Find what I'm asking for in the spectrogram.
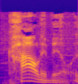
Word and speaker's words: Colleyville: I would slow it down and have a little more of that Texas drawl Colleyville. – In there. – Colleyville.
